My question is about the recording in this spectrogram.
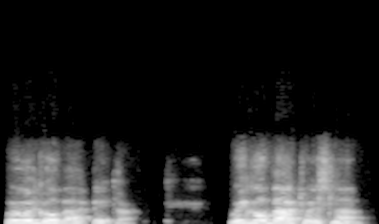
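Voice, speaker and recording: Here the Arabic-speaking host of a heated online debate sounds a little high and husky, very animated but at a normal speed. He keeps up a combative, mocking tone, hammering his opponent with the same demands. The stream's sound is dull and lo-fi.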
